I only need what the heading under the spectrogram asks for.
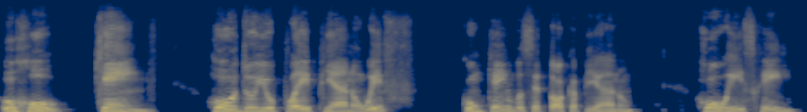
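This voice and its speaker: A man teaching an English lesson at an unhurried, patient pace, saying each example sentence slowly and clearly. He keeps checking whether his students are following. The sound is dry and a little dull, like an online class. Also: medium pitch, no room sound. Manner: often checks in with "tá bom?". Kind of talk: online class, explaining grammar.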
